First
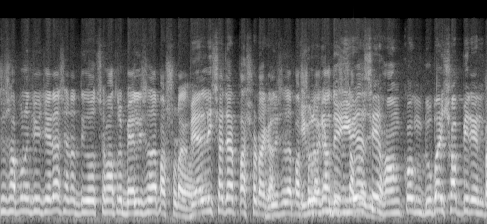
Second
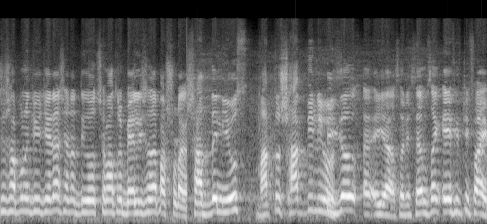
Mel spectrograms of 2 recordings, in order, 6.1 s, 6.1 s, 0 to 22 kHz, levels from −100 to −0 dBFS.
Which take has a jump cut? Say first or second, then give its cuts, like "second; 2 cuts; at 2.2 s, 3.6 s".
second; 1 cut; at 2.4 s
